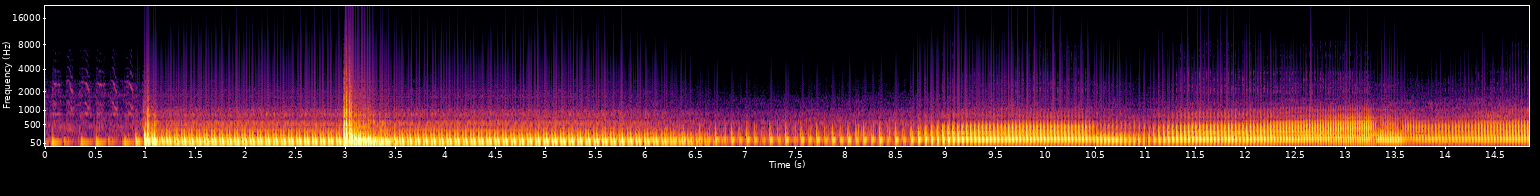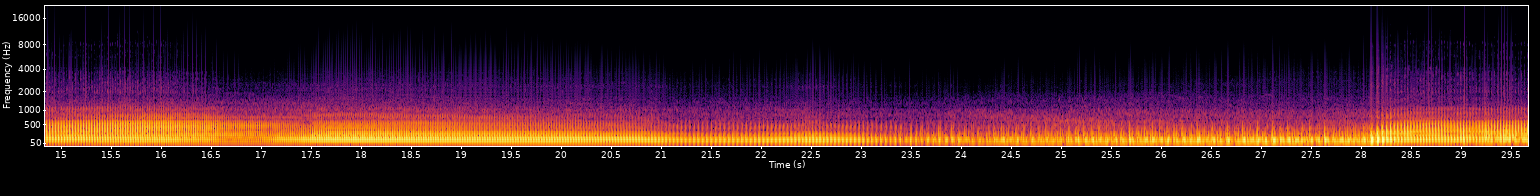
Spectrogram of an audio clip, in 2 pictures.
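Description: Honda MSX/Grom 125's single-cylinder engine through an aftermarket Kemimoto exhaust, revving up and easing off in repeated rising and falling sweeps as the bike rides through traffic. It starts abruptly about a second in, and a single sharp crack about three seconds in is the loudest sound.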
